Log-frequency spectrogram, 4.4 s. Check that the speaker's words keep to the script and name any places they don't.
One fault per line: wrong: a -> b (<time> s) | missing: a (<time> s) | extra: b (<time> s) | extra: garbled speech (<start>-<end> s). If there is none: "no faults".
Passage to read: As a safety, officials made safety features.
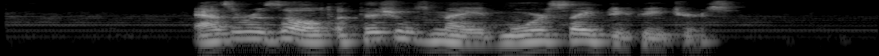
wrong: safety -> result (1.2 s)
extra: more (2.5 s)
